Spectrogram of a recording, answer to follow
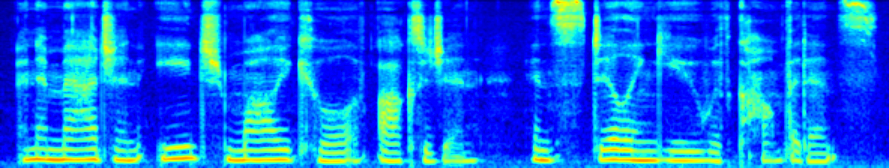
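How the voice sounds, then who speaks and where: Female meditation narrator: slightly low voice, unhurried pacing, gentle breathiness, calming scripted instruction with measured pauses. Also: no room sound.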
